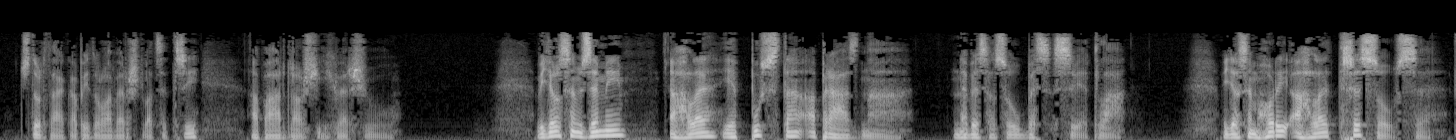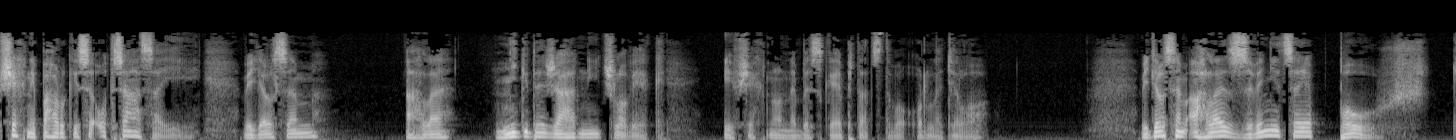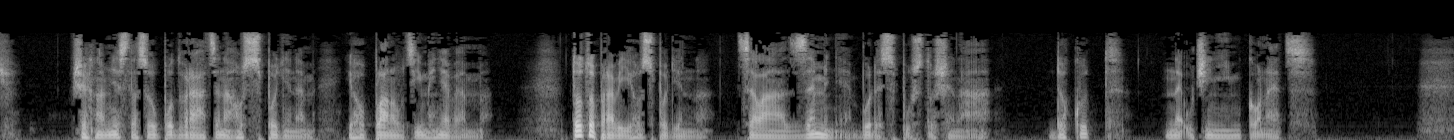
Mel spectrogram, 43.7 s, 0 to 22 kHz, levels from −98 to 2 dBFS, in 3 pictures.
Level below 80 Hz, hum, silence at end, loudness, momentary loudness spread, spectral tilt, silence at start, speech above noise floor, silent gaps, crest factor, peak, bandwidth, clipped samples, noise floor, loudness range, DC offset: -40 dBFS; none; 0.05 s; -23 LUFS; 17 LU; -3.5 dB/octave; 0.2 s; 46 dB; none; 22 dB; -4 dBFS; 8.8 kHz; under 0.1%; -70 dBFS; 10 LU; under 0.1%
